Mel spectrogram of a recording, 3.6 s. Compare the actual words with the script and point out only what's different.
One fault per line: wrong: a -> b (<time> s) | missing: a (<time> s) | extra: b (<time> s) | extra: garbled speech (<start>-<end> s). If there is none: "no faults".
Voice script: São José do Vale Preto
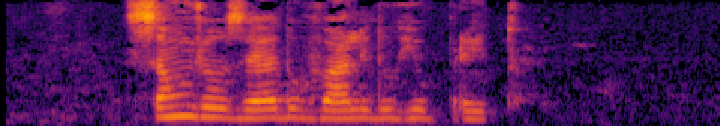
extra: do Rio (1.8 s)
